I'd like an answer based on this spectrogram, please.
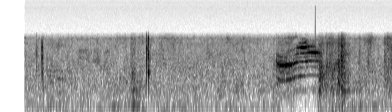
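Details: Mother cat cleaning her kittens: a single rising then falling meow near the end, preceded by faint rustling and a few clicks of grooming.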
